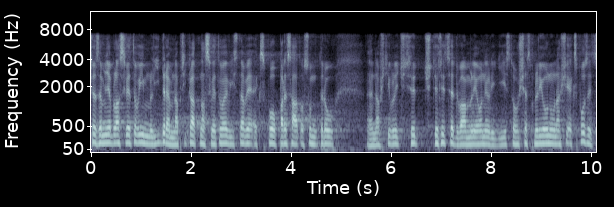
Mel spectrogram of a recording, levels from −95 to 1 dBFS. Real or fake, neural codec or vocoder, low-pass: real; none; 7.2 kHz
